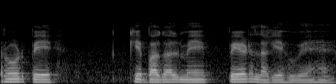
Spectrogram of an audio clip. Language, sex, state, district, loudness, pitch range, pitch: Hindi, male, Uttar Pradesh, Budaun, -28 LUFS, 105-120 Hz, 110 Hz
